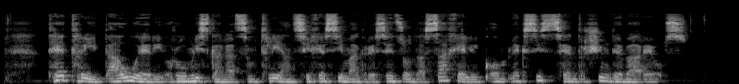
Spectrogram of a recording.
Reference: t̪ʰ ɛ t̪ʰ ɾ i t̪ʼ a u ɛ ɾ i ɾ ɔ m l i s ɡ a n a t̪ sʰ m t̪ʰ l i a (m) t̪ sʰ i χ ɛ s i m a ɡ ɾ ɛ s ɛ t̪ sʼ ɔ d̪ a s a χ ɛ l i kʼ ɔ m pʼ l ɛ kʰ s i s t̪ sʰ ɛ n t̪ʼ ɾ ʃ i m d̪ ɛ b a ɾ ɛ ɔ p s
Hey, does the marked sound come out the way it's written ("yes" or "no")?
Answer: no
